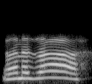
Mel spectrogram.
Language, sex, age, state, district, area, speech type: Kashmiri, female, 30-45, Jammu and Kashmir, Kupwara, rural, conversation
